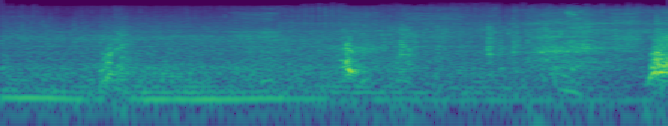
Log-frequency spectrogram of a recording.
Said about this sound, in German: Am Waldrand angekommen, sahen sie nur noch ein grünes Auto zwischen den Bäumen, das auf einem Forstweg davon rollte.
